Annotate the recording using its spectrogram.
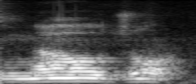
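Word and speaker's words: རྣལ་འབྱོར: constitutes a path because yoga in tibetan is null J it's two syllables and J is what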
